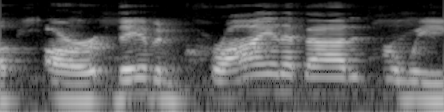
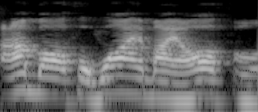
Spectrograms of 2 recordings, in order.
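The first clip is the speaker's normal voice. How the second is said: usual speaking voice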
